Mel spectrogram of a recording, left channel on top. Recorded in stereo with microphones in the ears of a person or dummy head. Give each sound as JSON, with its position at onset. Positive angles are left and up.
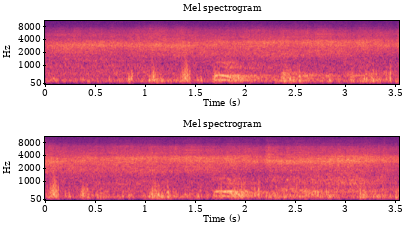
{"t": 1.7, "sound": "a man speaking", "side_deg": 70, "distance_m": 1.7}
